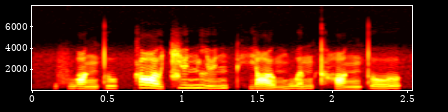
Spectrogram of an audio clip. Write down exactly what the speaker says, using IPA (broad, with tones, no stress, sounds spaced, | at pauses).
f w ɑ˨˦ ŋ t̪ u˨˦ k ɑ˥˨ ʊ̯ t͡ɕ y˦ n l y˨˦ n pʰ j ɑ˨˩ ʊ̯ m w ə˨˦ n kʰ ɑ˨˩ ŋ t̪ o˨˦ ʊ̯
